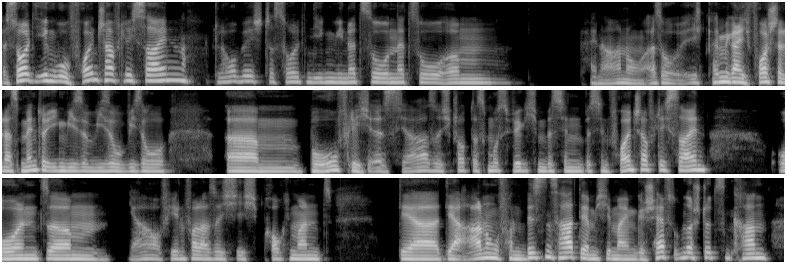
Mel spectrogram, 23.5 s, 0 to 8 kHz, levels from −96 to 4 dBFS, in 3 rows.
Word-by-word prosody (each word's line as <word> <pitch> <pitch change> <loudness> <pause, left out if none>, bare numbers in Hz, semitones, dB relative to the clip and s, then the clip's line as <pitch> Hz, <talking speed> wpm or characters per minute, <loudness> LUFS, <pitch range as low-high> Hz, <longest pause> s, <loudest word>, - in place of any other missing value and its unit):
Es 130 - -1
sollte 205 -2 +5
irgendwo 185 -4 +1
freundschaftlich 210 - 0
sein, 205 -1 +2 0.2
glaube 175 +4 -7
ich. 170 -2 -6
Das 155 -5 -10
sollten 160 -1 -6
irgendwie 150 0 -3
nicht 155 +1 -4
so 155 -2 -2
nicht 150 0 -3
so, 140 -4 -5
ähm 135 -1 -5 0.8
keine 110 -2 -10
Ahnung. 115 -2 -5
Also, 120 -1 -6
ich 125 +4 -10
kann 150 +2 -1
mir 165 - +6
gar 155 - +7
nicht 140 -5 +3
vorstellen, 160 -1 +3
dass 130 -2 +1
Mentor 150 +3 +2
irgendwie 130 -1 -1
so 125 -1 -4
wie 125 - -3
so 125 -2 -2
wie 120 - -5
so, 120 -1 -4 0.6
ähm 115 -3 +2
beruflich 125 -2 0
ist, 115 -3 -6
ja. 110 +3 -7
Also, 130 -2 -4
ich 120 0 -8
glaube, 140 0 -7
das 130 +3 -7
muss 135 -1 -4
wirklich 130 -1 -3
'n 130 - -2
bisschen 120 0 -3
'n - - -9
bisschen 115 +1 -7
freundschaftlich 160 - 0
sein. 155 +2 +3 0.6
Und, 130 0 +3
ähm, 130 -4 +3 0.2
ja, 115 +1 -7
auf 125 0 -7
jeden 130 -1 -2
Fall, 135 +1 0
also 125 0 -2
ich 120 0 -5
ich 120 -2 -7
brauche 125 0 -5
jemand, 130 -2 0 0.7
der 125 -1 +6
der 115 -2 +2
Ahnung 145 +6 +4
von 130 -2 -1
Business 170 +1 +1
hat, 175 0 +5
der 150 - +3
mich 130 0 -2
in 140 - -1
meinem 120 -1 +1
Geschäft 170 - +1
unterstützen 170 0 -3
kann 160 0 +2
130 Hz, 185 wpm, -24 LUFS, 125-155 Hz, 0.8 s, gar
